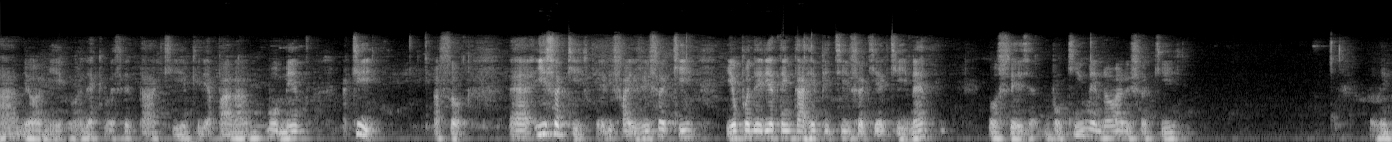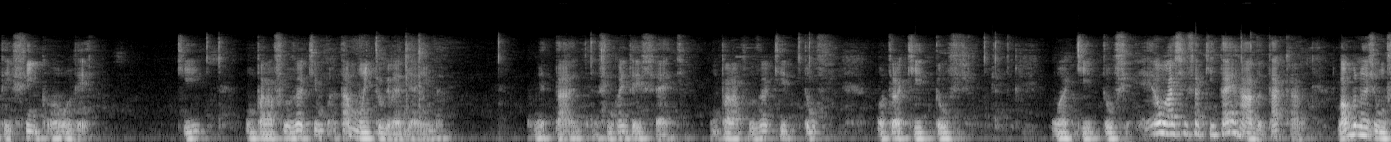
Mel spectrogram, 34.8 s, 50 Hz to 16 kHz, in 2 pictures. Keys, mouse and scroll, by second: 0.1 click, 0.3 alt+middle click, 1.1 alt+right click, 1.4 alt+middle click, 1.8 click, 2.0 alt+right click, 2.7 ctrl+z, 2.9 alt+middle click, 3.3 alt+click, 3.7 alt+middle click, 3.9 alt+click, 4.4 alt+middle click.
